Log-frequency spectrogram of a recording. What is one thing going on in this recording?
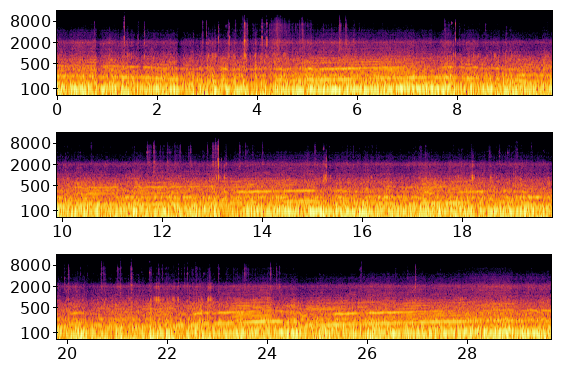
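Tyres rumble and crunch over a rough road.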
